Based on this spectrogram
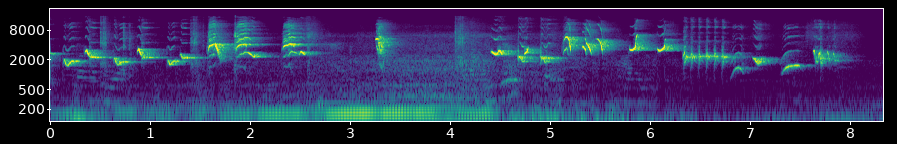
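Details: Cucak ijo, or greater green leafbird, delivering rapid 'raja tembak' song from one perch: dense run of sharp, clipped whistles and squawky notes jumping between pitches, over a low steady hum.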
